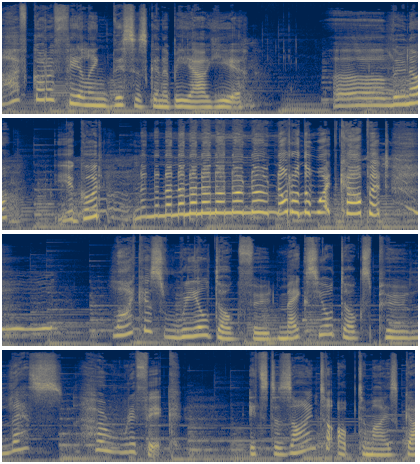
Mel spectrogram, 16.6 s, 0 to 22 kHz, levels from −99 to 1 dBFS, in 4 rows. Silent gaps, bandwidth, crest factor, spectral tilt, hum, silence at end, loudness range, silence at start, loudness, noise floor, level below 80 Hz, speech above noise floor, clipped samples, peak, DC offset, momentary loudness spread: none; over 20 kHz; 20 dB; -3.5 dB/octave; none; 0 s; 10 LU; 0 s; -25 LUFS; -45 dBFS; -48 dBFS; 20 dB; under 0.1%; -6 dBFS; under 0.1%; 15 LU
